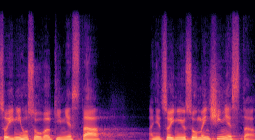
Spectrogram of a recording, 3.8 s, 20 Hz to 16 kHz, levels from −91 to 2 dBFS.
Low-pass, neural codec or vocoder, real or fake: 14.4 kHz; autoencoder, 48 kHz, 32 numbers a frame, DAC-VAE, trained on Japanese speech; fake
